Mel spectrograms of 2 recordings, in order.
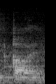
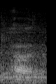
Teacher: they have a qaf and not a glottal stop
